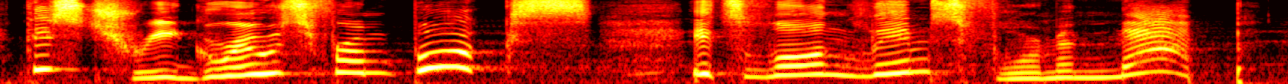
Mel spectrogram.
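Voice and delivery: lightly voiced awed bear cub; amazed little bear. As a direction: marvel at the tree. Character voice of Blue.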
